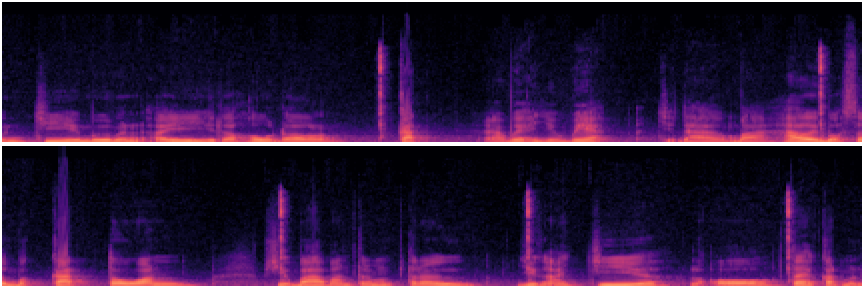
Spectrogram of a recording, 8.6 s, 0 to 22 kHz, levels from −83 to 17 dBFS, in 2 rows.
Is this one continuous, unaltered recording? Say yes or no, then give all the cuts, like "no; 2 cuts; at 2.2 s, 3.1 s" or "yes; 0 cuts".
yes; 0 cuts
